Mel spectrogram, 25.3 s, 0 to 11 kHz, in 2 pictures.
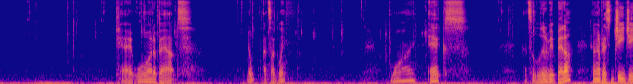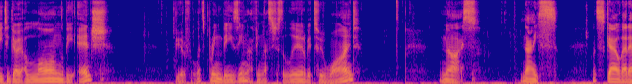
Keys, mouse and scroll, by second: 0.8-2.1 middle drag, 2.1 click, 2.8 right click, 3.1 shift+right click, 3.5 s, 5.4 shift+right click, 5.7 shift+right click, 6.3 s, 10.6 right click, 10.9 shift+right click, 12.0 g, 14.4 scroll down 2, 14.5 middle click, 15.0-15.4 scroll up 1, 15.4 Tab, 15.6 Tab, 15.9 right click, 16.3 shift+right click, 16.6 middle click, 17.3 shift+right click, 17.8 s, 19.0 scroll down 1, 19.1 Tab, 19.2 middle click, 19.6-20.0 scroll up 1, 20.0-21.3 middle drag, 21.3-21.8 scroll down 6, 21.8 middle click, 22.2 scroll up 1, 22.4 Tab, 22.8 right click, 23.5 ctrl+l, 24.4 s.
